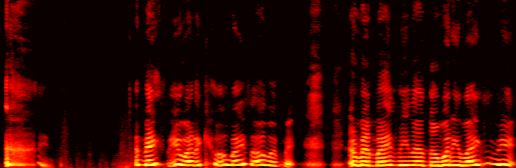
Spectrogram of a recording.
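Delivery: slow, high, tearful; words breaking under sobs; crying. Real, not acted. Kid telling viewers about hate, sobbing.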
